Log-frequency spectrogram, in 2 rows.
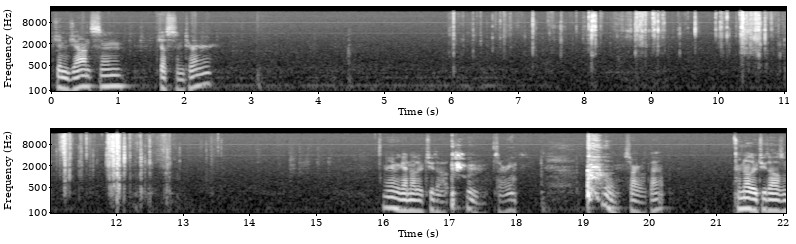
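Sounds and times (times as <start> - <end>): foil wrapper tearing and crinkling: 5.9 - 13.6.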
